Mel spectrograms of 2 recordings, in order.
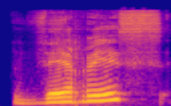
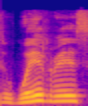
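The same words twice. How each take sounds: First: The name is said with post-classical Latin sounds. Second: The name is said with classical Latin sounds. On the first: "which is the post-classical pronunciation" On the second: "is the uh, classical form"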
